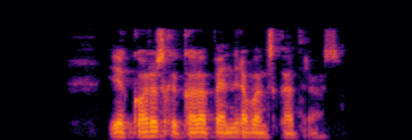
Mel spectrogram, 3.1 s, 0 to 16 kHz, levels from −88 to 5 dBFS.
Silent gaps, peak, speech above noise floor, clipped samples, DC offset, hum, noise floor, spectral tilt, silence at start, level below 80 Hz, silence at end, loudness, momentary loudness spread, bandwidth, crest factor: none; -4 dBFS; 53 dB; under 0.1%; under 0.1%; none; -73 dBFS; -4 dB/octave; 0.85 s; -58 dBFS; 0.55 s; -20 LUFS; 14 LU; 7.8 kHz; 18 dB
